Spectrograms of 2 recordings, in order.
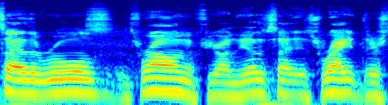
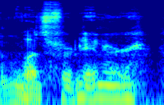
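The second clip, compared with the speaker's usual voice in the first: put-on old cowboy voice, lower and quieter; 3 semitones lower, 11 dB quieter than usual. Giving the name of the oldest movie cowboy: Sam Elliott voice. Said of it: "what the Sam Elliott, yeah, there you go".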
